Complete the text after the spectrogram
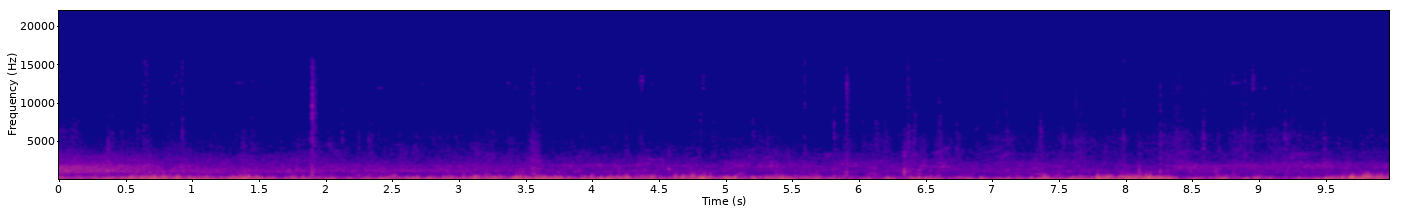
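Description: A horse-drawn carriage rolls over grass.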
